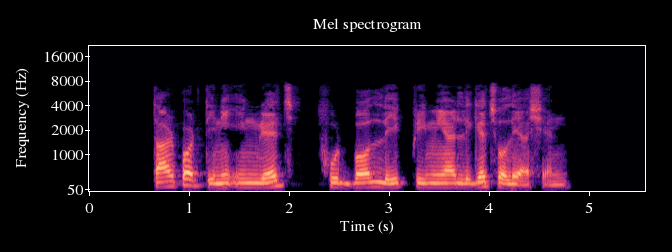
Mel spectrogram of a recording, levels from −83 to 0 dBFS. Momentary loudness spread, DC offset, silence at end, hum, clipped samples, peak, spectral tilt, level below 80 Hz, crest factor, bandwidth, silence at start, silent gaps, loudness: 10 LU; under 0.1%; 0.8 s; none; under 0.1%; -2 dBFS; -5.5 dB/octave; -64 dBFS; 16 dB; 7.8 kHz; 0.65 s; 2.16-2.27 s; -18 LUFS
